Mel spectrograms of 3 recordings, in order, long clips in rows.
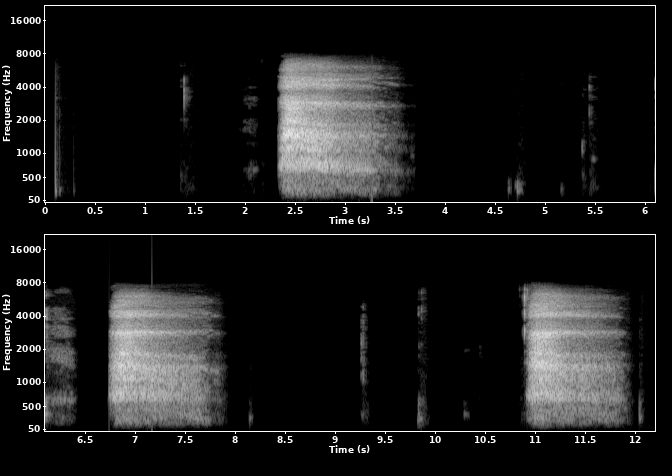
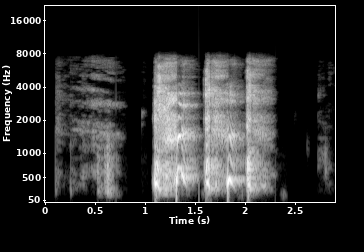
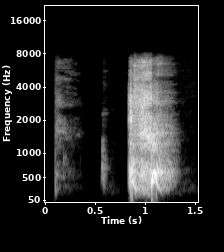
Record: exhalation_length: 12.2 s
exhalation_amplitude: 23969
exhalation_signal_mean_std_ratio: 0.32
three_cough_length: 2.9 s
three_cough_amplitude: 30386
three_cough_signal_mean_std_ratio: 0.43
cough_length: 1.5 s
cough_amplitude: 28783
cough_signal_mean_std_ratio: 0.4
survey_phase: beta (2021-08-13 to 2022-03-07)
age: 18-44
gender: Female
wearing_mask: 'No'
symptom_cough_any: true
symptom_new_continuous_cough: true
symptom_runny_or_blocked_nose: true
symptom_sore_throat: true
symptom_fatigue: true
symptom_headache: true
symptom_other: true
symptom_onset: 3 days
smoker_status: Never smoked
respiratory_condition_asthma: false
respiratory_condition_other: false
recruitment_source: Test and Trace
submission_delay: 3 days
covid_test_result: Positive
covid_test_method: ePCR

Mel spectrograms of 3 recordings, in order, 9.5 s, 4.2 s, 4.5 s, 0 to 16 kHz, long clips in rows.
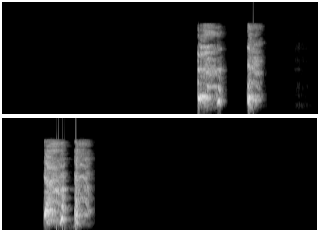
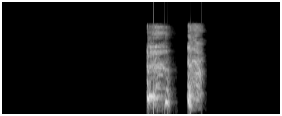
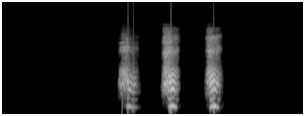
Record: three_cough_length: 9.5 s
three_cough_amplitude: 31020
three_cough_signal_mean_std_ratio: 0.24
cough_length: 4.2 s
cough_amplitude: 27867
cough_signal_mean_std_ratio: 0.26
exhalation_length: 4.5 s
exhalation_amplitude: 13188
exhalation_signal_mean_std_ratio: 0.27
survey_phase: beta (2021-08-13 to 2022-03-07)
age: 18-44
gender: Female
wearing_mask: 'Yes'
symptom_none: true
smoker_status: Never smoked
respiratory_condition_asthma: false
respiratory_condition_other: false
recruitment_source: REACT
submission_delay: 2 days
covid_test_result: Negative
covid_test_method: RT-qPCR
influenza_a_test_result: Unknown/Void
influenza_b_test_result: Unknown/Void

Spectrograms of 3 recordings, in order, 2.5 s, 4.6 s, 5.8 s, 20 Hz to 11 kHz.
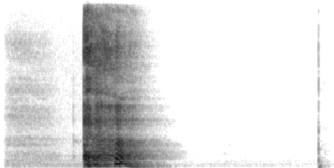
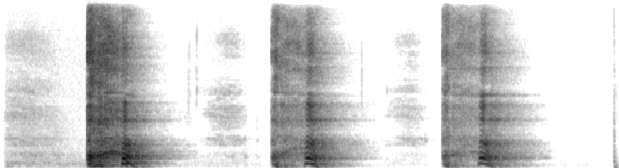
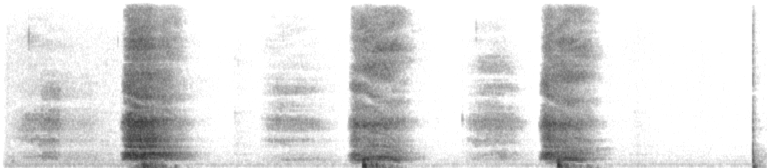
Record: cough_length: 2.5 s
cough_amplitude: 32741
cough_signal_mean_std_ratio: 0.3
three_cough_length: 4.6 s
three_cough_amplitude: 32703
three_cough_signal_mean_std_ratio: 0.33
exhalation_length: 5.8 s
exhalation_amplitude: 10619
exhalation_signal_mean_std_ratio: 0.34
survey_phase: beta (2021-08-13 to 2022-03-07)
age: 65+
gender: Female
wearing_mask: 'Yes'
symptom_none: true
smoker_status: Ex-smoker
respiratory_condition_asthma: false
respiratory_condition_other: false
recruitment_source: REACT
submission_delay: 3 days
covid_test_result: Negative
covid_test_method: RT-qPCR
influenza_a_test_result: Negative
influenza_b_test_result: Negative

